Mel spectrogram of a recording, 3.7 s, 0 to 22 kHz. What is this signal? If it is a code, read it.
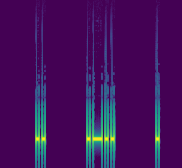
Morse code, heard as a keyed tone, about 20 wpm, spaced as for 8 wpm, 700 Hz. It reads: ILE
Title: 074 Lesson 13e - Letter L - Three Characters 20wpm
